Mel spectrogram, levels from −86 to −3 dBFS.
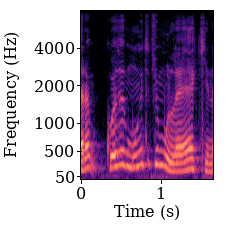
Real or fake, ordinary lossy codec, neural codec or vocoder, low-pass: real; none; none; none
